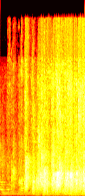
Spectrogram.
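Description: An audience claps during a sermon in a short burst of dense, fairly loud applause that swells and continues without a break.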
